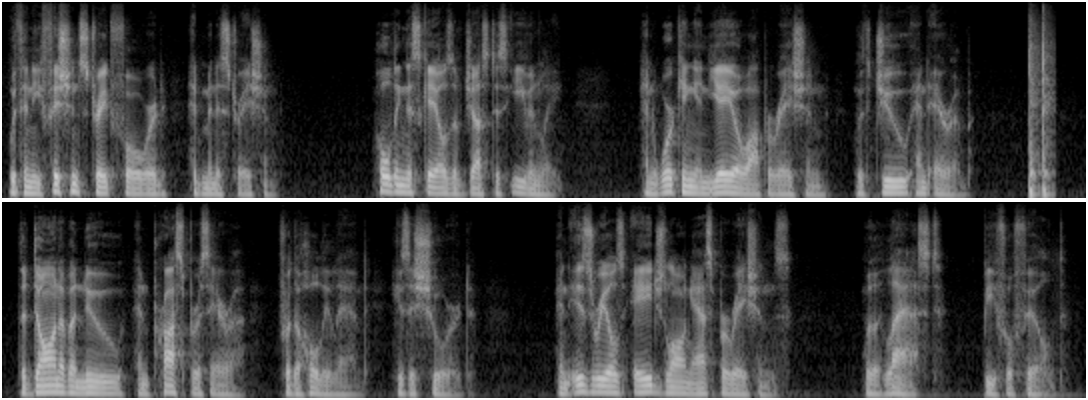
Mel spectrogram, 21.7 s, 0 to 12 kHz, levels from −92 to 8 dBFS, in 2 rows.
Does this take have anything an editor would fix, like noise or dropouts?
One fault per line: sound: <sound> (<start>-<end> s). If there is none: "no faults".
sound: tap (10.3-10.6 s)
